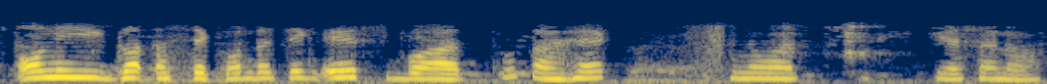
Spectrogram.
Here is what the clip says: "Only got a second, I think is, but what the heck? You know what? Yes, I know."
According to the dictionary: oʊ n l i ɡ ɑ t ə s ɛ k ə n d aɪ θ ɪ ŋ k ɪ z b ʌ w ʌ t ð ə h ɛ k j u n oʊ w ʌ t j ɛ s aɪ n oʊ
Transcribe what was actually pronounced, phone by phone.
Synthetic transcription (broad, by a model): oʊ n l i ɡ ɑ t ə s ɛ k ə n d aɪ t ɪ ŋ ɪ s b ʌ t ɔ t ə h ɛ k j u n oʊ w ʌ t j ɛ s aɪ n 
